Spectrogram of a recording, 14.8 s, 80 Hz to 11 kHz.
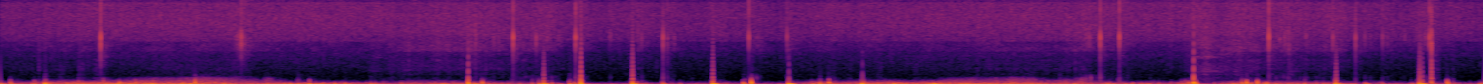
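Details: Regular low thumping heartbeat of a male, roughly 70 to 80 a minute, with a soft rushing sound of deep breaths rising and falling underneath; normal heartbeat.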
